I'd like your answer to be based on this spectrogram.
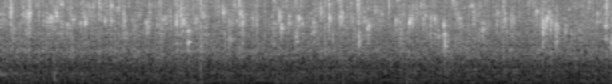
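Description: Onion pakoras sizzle loudly in hot oil over high heat, a dense, steady crackling hiss that runs unbroken and close throughout.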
